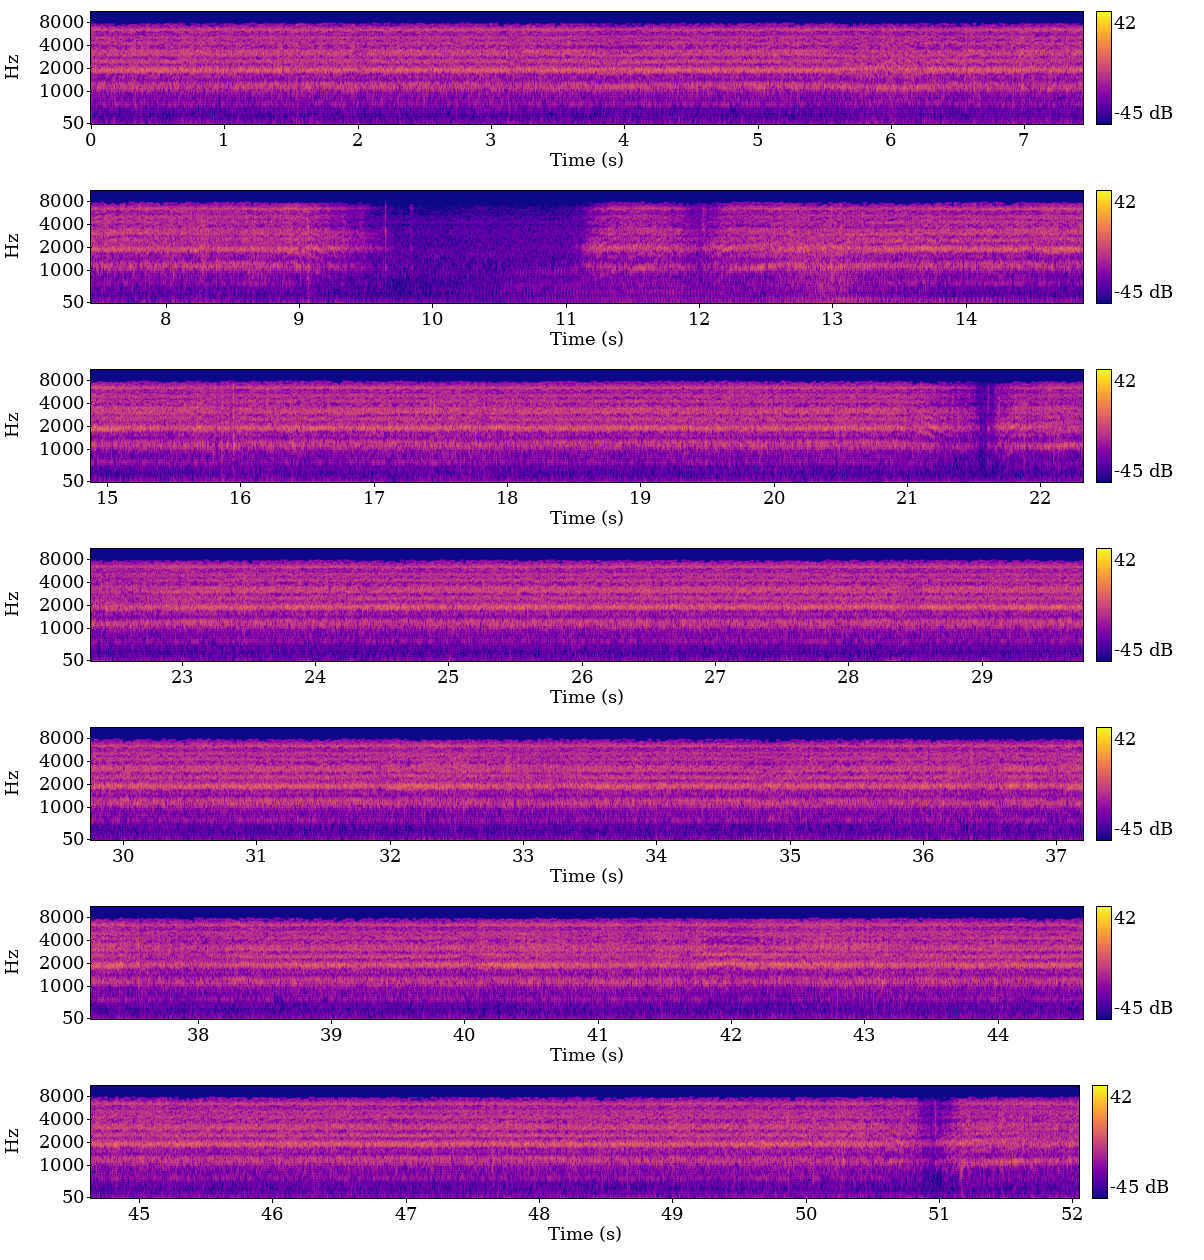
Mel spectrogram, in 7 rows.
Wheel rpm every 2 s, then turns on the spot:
160, 160, 160, 160, 100, 30, 140, 160, 160, 160, 120, 150, 160, 160, 160, 160, 160, 160, 160, 160, 160, 160, 160, 160, 160, 130.
none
